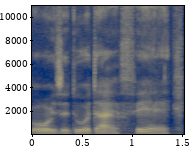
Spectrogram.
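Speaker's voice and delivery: normal talking voice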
